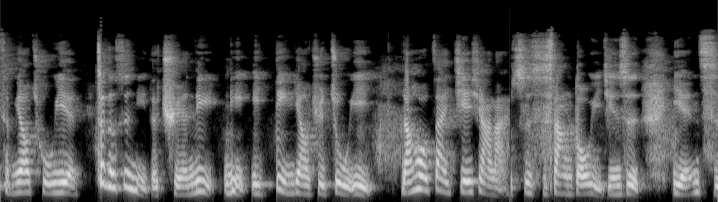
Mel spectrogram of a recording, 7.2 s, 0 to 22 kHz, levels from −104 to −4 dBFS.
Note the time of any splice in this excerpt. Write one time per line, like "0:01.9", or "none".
0:01.0
0:05.1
